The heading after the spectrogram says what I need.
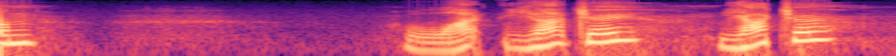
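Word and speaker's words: Yautja: Yachae. How do they pronounce that? Yacha. Yeah, Yawucha is how it's pronounced through the fandom websites.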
